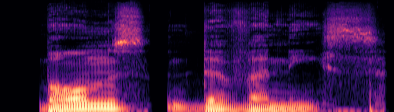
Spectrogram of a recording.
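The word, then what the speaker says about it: Beaumes-de-Venise: Baumes de Venise.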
